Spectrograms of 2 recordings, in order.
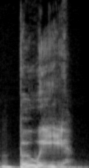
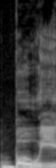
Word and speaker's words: Bowie: is it Bowie or buoy how do you pronounce that knife's name the correct pronunciation is in fact buoy that's right it is not pronounced Bowie the way it may look to be spelled it's buoy not Bowie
